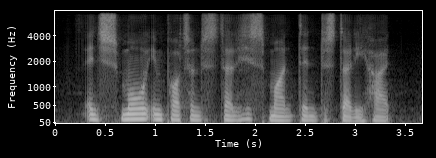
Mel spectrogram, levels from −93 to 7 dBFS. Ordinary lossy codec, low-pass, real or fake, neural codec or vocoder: none; 7.2 kHz; fake; codec, 16 kHz, 0.2 kbps, FocalCodec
